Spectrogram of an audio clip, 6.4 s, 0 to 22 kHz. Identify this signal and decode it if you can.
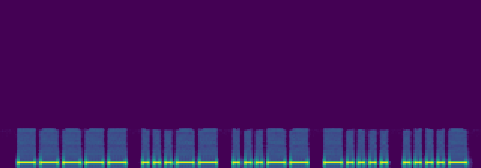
Morse code, heard as a keyed tone, about 16 wpm, 800 Hz. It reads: 03364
